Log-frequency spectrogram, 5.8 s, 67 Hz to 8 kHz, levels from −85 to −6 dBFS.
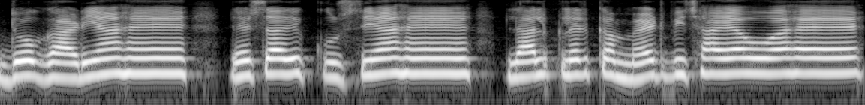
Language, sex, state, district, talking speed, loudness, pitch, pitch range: Hindi, female, Jharkhand, Palamu, 145 wpm, -13 LUFS, 275 Hz, 250-285 Hz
